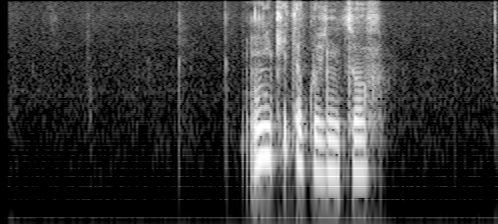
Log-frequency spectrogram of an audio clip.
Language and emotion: Russian, neutral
